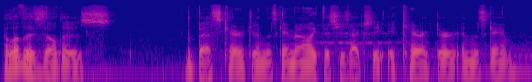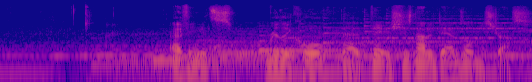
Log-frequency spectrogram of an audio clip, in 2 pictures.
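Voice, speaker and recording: A man's voice: fairly low pitch, steady tone, brisk. A man giving casual, joking gameplay commentary as a let's player. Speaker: video game let's player. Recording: game music behind the voice. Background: loud video game music.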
